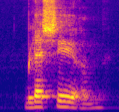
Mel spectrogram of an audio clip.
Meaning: to injure
- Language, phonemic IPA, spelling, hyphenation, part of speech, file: Dutch, /blɛˈseːrə(n)/, blesseren, bles‧se‧ren, verb, Nl-blesseren.ogg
